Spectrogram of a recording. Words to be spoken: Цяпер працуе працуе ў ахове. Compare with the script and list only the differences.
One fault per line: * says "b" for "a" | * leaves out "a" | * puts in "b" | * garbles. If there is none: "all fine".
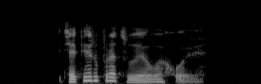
* leaves out "працуе"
